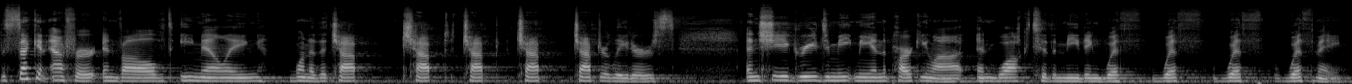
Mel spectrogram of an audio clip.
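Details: Adult woman with stuttering, covert for years before she began speaking openly about it; real, not acted, during a keynote address: stuttering.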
